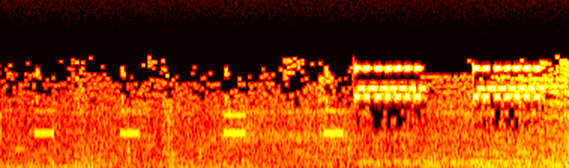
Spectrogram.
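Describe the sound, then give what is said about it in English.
A phone rings in two loud electronic bursts after a soft repeating beep and low background hum. “This could be his number, but you'll only get the call at once. Better make that call, then.”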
